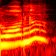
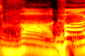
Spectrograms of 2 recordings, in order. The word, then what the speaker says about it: Wagner: Franz Wagner? Yeah, Franz. Franz. Vog.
